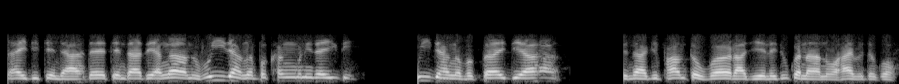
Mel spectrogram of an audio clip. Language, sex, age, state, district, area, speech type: Manipuri, male, 60+, Manipur, Thoubal, rural, conversation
